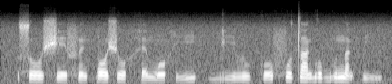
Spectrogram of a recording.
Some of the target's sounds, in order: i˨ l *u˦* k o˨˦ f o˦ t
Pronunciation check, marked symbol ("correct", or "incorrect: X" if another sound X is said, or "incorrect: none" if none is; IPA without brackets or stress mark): incorrect: u˨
